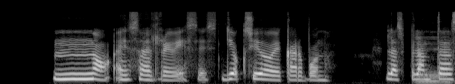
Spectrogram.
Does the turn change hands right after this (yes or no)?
no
